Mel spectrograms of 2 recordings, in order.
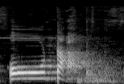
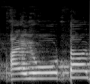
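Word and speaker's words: aorta: महाधमनी का नाम होता है ओटा। ओटा या इसको आओटा भी कहा जाता है। हिंदी में यह लिखा आ सकता है। इंग्लिश में आर साइलेंट रहता है।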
